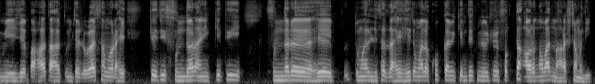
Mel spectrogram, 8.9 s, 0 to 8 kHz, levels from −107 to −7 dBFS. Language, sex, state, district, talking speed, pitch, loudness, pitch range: Marathi, male, Maharashtra, Aurangabad, 170 wpm, 145 Hz, -44 LUFS, 135-155 Hz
